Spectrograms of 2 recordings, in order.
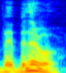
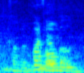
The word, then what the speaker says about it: vulnerable: You become venerable, not venerable. Vulnerable. Vulnerable. Vulnerable. But how do you say? Vulnerable. Vulnerable. Yeah, you go vulnerable, not venerable.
